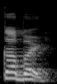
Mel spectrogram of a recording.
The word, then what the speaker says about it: cupboard: No, this is कबर्ड। P is silent. This should be cupboard, cupboard, not cupboard, cupboard.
